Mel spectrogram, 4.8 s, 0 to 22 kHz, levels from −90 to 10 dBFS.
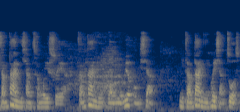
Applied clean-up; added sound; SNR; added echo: classical method log-MMSE.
